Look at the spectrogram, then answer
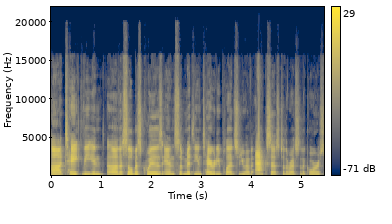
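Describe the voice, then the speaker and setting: A man's bright, sharp voice at a fairly quick pace, on a very clean recording with a silent background. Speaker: professor. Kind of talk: recorded course tour tutorial. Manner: fast; casual with fillers.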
